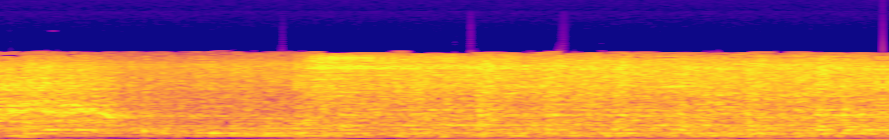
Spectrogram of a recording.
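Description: Live hardcore band playing loud, distorted guitar, bass and drums, heard from inside the crowd.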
